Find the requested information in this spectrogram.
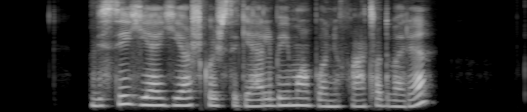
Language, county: Lithuanian, Klaipėda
